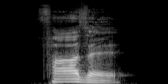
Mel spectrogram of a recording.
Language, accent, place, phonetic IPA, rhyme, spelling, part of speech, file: German, Germany, Berlin, [ˈfaːzl̩], -aːzl̩, Fasel, noun, De-Fasel.ogg
- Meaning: a young and sexually mature bull or cow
